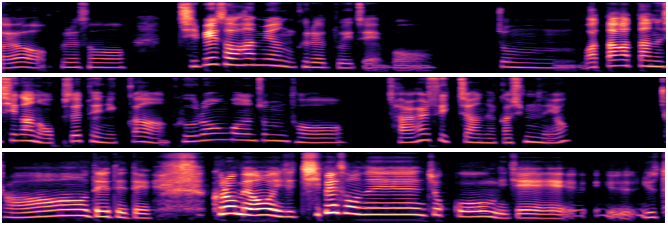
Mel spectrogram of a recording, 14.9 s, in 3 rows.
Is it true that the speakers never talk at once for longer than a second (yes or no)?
yes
